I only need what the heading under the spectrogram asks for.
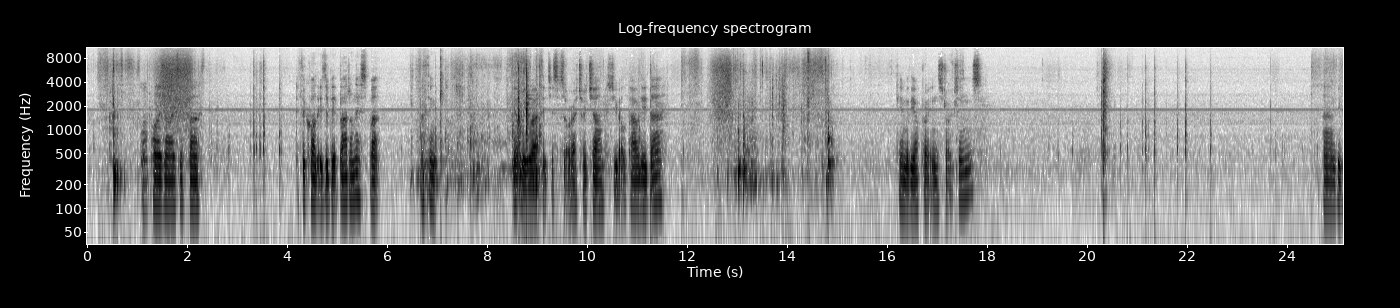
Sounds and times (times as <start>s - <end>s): Speech: 1.1s - 2.3s, 4.2s - 5.9s, 6.6s - 7.1s, 8.5s - 11.6s, 16.2s - 18.0s, 24.7s - 25.1s.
